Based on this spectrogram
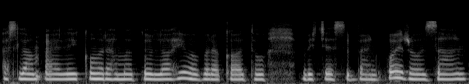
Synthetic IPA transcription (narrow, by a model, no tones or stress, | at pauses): ɐsɐlaːmɐleːkumɾɐɦmɐt̪ʊlːaːɦiʋɐbɐɾɐkaːt̪ʊbɪt͡ʃɐsbɛːnpʰoːjɾoːzaːn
